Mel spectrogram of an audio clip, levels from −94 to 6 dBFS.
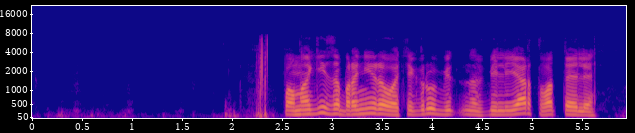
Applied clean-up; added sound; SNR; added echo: none; none; none; none.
